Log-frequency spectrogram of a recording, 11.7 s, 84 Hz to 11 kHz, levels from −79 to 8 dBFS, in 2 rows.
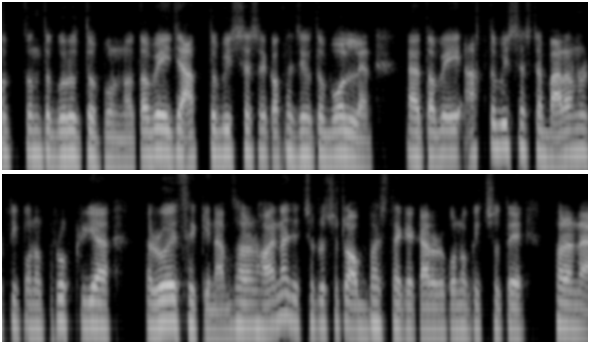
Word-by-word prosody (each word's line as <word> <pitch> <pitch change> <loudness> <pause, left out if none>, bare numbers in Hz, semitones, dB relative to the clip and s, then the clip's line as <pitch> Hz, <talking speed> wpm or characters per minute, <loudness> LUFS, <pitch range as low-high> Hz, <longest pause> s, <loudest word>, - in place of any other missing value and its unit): অত্যন্ত 135 +1 -5 0.2
গুরুত্বপূর্ণ। 120 -4 0 0.2
তবে 130 +2 +4
এইযে 125 - +4
আত্মবিশ্বাসের 135 +1 -2
কথা 125 +3 -2
যেহেতু 130 0 0
বললেন 120 -6 +2 0.4
অ্যা 130 - +3
তবে 130 +1 +2
এই 135 - +3 0.2
আত্মবিশ্বাসটা 160 0 -2
বাড়ানোর 135 +5 +3
কি 145 - -4
কোনো 125 -1 -3
প্রক্রিয়া 140 -2 +1 0.6
রয়েছে 145 -1 +5
কিনা। 110 -3 -3 0.2
ধরেন 130 -1 +1
হয় 125 +3 +3
না - - +4
যে 145 - -4
ছোট, 145 -3 -7
ছোট 140 - -9
অভ্যাস 125 +3 -4
থাকে 125 -2 0
কারোর 115 0 +2
কোনো 120 0 -3
কিছুতে 120 0 -4 0.4
ধরেন 130 -3 +3
130 Hz, 155 wpm, -23 LUFS, 125-140 Hz, 0.6 s, রয়েছে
